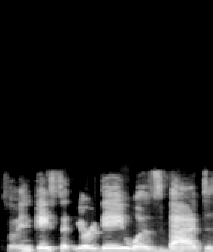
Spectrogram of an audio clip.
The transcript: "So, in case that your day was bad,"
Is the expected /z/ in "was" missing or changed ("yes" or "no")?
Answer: no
